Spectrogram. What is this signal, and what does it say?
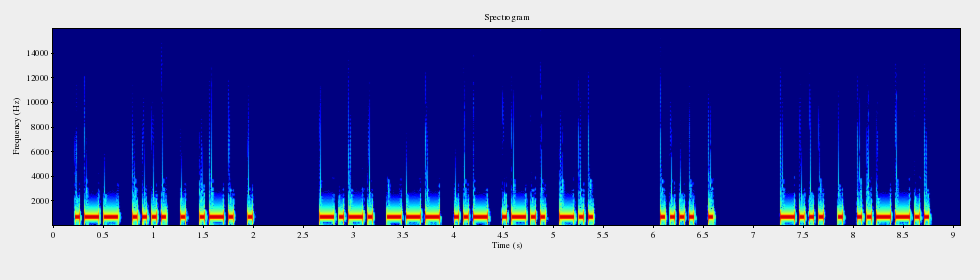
Morse code, heard as a keyed tone, about 25 wpm, 700 Hz. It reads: WHERE COULD HE BE?
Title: 2x Word-Spacing - Sentences from Top 200 Words - 25wpm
